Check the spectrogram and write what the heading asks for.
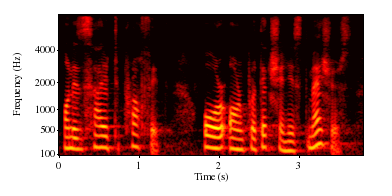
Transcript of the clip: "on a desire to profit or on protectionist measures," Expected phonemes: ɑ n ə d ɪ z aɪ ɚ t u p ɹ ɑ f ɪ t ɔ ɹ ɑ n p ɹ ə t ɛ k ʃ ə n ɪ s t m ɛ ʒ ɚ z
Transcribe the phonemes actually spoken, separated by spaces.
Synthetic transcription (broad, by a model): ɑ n ə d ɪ s aɪ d t u p ɹ ɑ f ɪ t ɔ ɹ ɑ n p ɹ ə t ɛ k ʃ ə n ɪ s t m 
